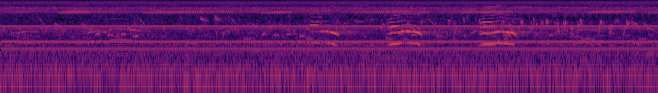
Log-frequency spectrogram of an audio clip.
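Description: Many birds chirping and calling throughout, with louder, arching calls about six and a half, eight and ten seconds in, over a background of steady held tones.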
